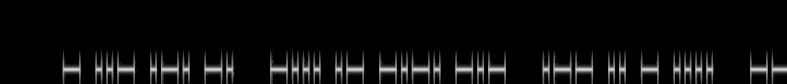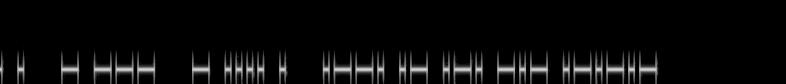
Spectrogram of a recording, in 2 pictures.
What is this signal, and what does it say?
Morse code, heard as a keyed tone, about 22 wpm, 700 Hz. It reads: TURN BACK WITH ME TO THE PARK.
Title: Sentences from Top 1300 Words 22wpm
